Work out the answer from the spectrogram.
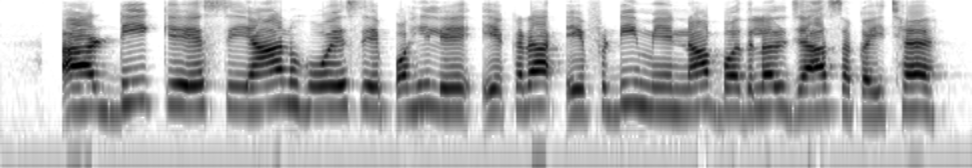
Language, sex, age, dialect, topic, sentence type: Magahi, female, 25-30, Western, banking, statement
